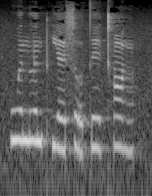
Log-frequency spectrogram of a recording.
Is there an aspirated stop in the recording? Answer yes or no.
yes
